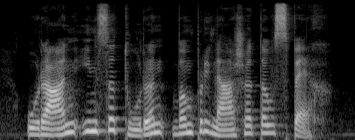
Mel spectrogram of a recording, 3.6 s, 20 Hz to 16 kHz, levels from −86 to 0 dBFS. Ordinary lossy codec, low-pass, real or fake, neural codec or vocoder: AAC, 64 kbps; 14.4 kHz; fake; vocoder, 44.1 kHz, 128 mel bands every 512 samples, BigVGAN v2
